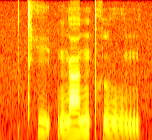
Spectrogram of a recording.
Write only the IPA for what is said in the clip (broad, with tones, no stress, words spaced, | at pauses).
tʰi˨˩ʔŋa˦˥n pʰlu˨˩n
